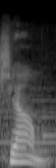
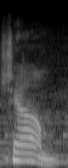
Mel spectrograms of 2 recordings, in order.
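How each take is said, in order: No difference in how they are said.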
